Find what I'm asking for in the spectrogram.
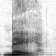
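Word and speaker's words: me (μή): But in the Greek language, if in that rhetorical question it demands a negative answer, it's prefaced with the Greek term me. It's just M and a long A.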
